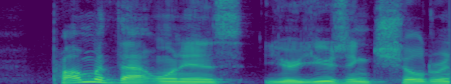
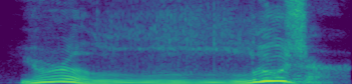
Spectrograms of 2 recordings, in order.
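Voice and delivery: slow, loud, drawn-out insult; mock scorn, slowed right down; mock put-down; 8 dB louder, much slower than usual. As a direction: lean on each word like a verdict. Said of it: "And you go".

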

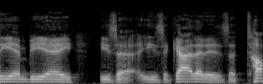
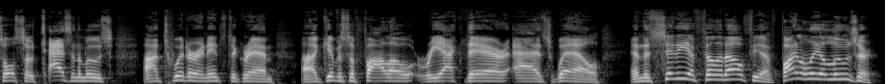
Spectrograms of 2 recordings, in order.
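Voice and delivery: punchy radio announcer pitch, higher and louder; radio promo read; 5 semitones higher, 3 dB louder than usual. Acted. Host urging radio listeners to call in, upbeat announcer read. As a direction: sell the call-in line to the audience, bright and driving.

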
